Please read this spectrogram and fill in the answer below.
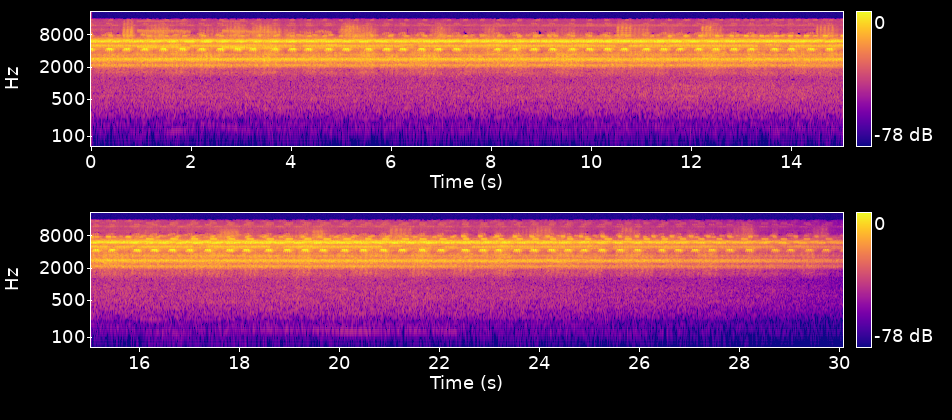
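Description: Summer night chorus of crickets: several steady high trills layered together, one chirping in a regular pulse about two or three times a second. It fades out over the last few seconds.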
